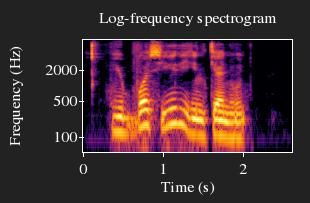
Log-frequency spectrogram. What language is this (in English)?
Kabyle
